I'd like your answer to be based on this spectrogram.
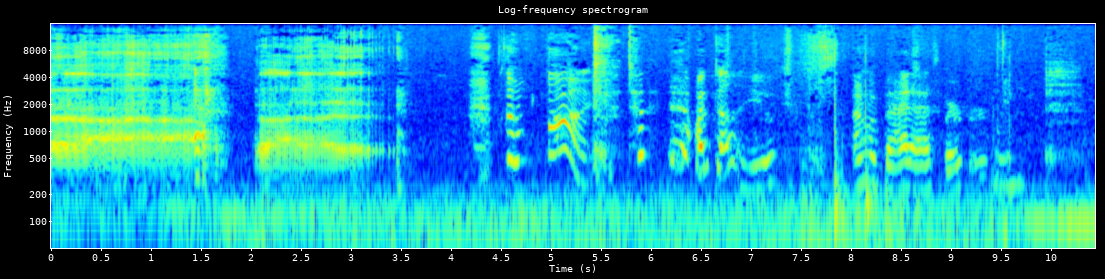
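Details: Girl burping deliberately after drinking green milk: long, loud, croaking belches with some voicing, then laughter and talk.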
